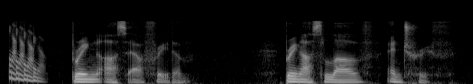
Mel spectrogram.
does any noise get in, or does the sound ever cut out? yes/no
yes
